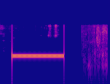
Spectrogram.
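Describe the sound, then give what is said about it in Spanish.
Ringing tone of an outgoing telephone call: one steady electronic tone lasting about a second, loud and alone, starting and stopping abruptly, followed by a short gap and some faint, muffled noise. “Ya le estoy llamando a Fabián.”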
